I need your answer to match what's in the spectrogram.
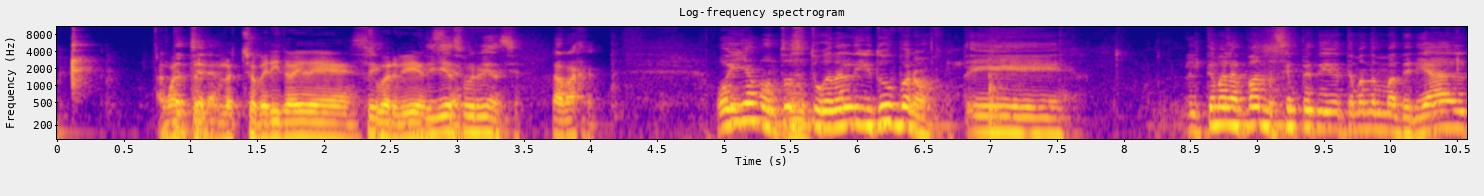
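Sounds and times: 
glasses clinking in a toast: 0:00.0 - 0:00.5
speech: 0:00.7 - 0:04.2, 0:04.9 - 0:07.7, 0:08.5 - 0:10.5.

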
